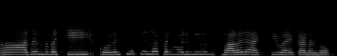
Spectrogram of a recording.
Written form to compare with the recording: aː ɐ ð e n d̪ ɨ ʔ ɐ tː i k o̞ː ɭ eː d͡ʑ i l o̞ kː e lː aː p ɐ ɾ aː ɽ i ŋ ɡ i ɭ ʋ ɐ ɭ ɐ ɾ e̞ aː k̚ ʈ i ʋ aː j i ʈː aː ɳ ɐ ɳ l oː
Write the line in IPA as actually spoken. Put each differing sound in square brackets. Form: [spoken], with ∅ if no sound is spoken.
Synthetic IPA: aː ɐ ð e n d̪ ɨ [p] ɐ tː i k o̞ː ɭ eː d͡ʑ i l o̞ kː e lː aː p ɐ ɾ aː ɽ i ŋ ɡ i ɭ ʋ ɐ ɭ ɐ ɾ e̞ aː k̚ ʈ i ʋ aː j i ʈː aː ɳ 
